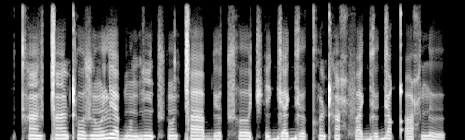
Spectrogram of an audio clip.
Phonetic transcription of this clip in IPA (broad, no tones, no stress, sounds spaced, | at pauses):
kʰ ã z ǀ ã ʈʰ o z õ lʲ a b õ ɡ ĩ t͡sʼ õ ǀ a b ɾʲ o t͡sʰ ɤ t͡ʃʼ i ɡʲ a ɡʲ ɤ kʰ õ ʈʰ ã ħ f a ɡʲ o ɡʲ ɯ qʼ ɯ ħ n ɯ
